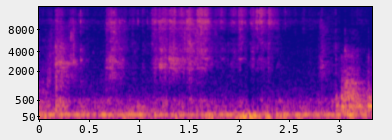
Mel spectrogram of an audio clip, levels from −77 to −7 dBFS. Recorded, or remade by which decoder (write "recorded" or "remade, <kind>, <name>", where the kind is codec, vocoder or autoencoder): remade, vocoder, BigVGAN v2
